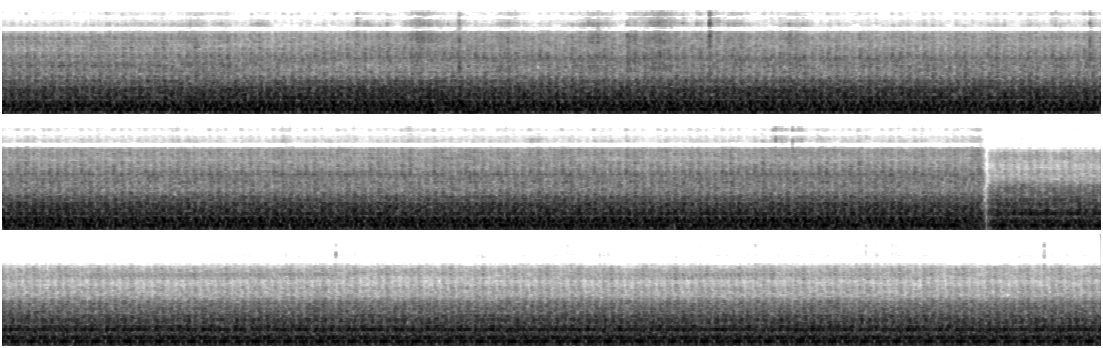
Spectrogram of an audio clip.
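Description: A vehicle engine idling steadily, a constant low hum. About ten seconds in, the sound becomes duller at an edit, but the idle carries on.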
